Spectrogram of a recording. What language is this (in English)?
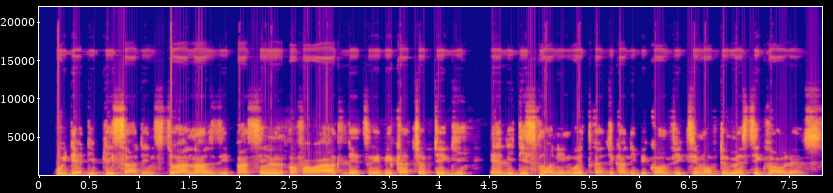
Nigerian Pidgin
